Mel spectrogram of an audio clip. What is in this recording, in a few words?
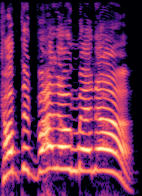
ger go go go, german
